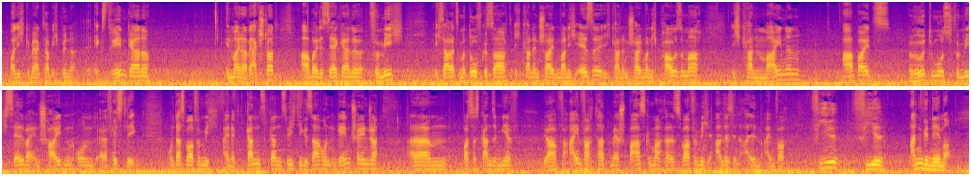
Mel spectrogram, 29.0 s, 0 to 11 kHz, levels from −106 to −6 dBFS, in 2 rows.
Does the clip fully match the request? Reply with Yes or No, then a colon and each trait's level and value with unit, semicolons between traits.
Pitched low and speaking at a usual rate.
Yes: low, 115 Hz; average, 170 wpm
